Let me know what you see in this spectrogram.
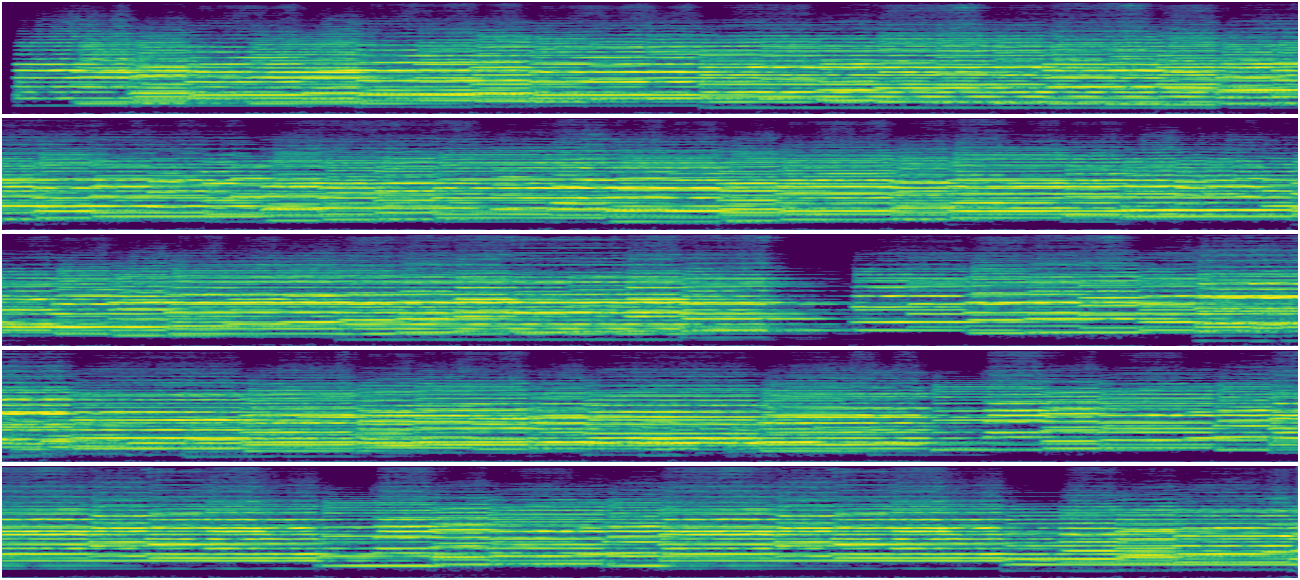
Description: for woodwind quartet; markull friedrich wilhelm; jesus meines lebens leben

